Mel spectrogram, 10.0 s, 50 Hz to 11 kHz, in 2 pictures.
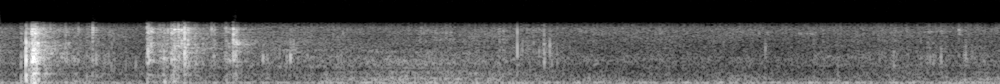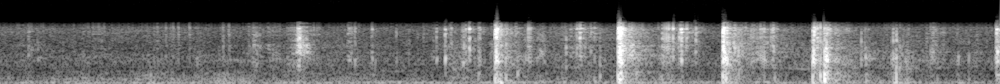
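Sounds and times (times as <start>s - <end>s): kick scooter hops clattering: 0.0s - 1.4s, 5.8s - 10.0s.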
